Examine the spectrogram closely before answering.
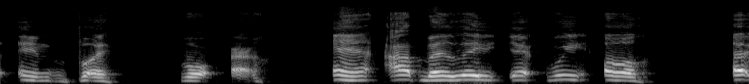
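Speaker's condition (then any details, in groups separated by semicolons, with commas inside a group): Cerebral palsy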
